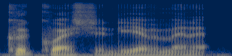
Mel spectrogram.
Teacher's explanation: Give it that little lift at the end.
